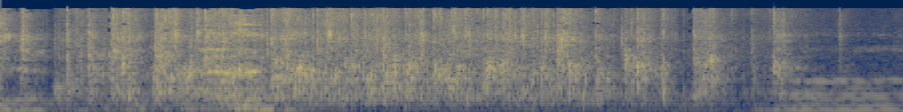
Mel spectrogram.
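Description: Applause in a hotel banquet hall during a Korean peace summit rally, a dense crowd of hands clapping steadily for several seconds, then tapering off as a voice starts speaking at the end.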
